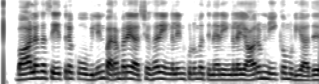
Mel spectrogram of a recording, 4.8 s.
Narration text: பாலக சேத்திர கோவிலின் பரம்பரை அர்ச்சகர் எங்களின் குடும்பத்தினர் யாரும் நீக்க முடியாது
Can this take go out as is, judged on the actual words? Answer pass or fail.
fail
